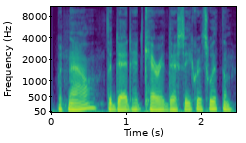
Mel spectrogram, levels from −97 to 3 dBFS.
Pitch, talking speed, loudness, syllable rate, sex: 105 Hz, 245 wpm, -16 LUFS, 5.5 syllables/s, male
